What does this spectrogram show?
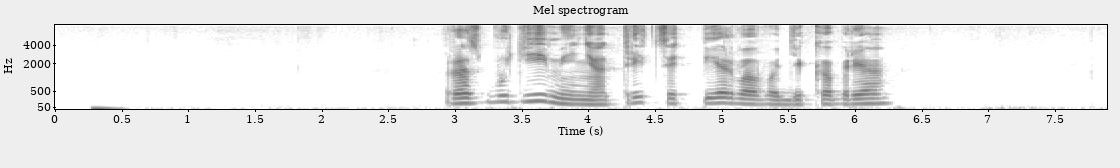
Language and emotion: Russian, sad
